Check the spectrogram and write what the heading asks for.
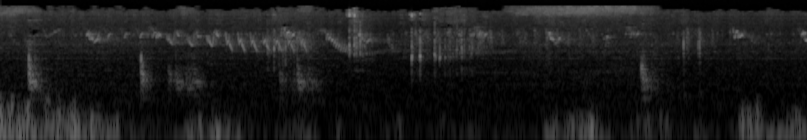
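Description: Small birds chirping, with one quick trill of about ten notes a couple of seconds in. Bursts of low wind rumble on the microphone are the loudest sound, at the start, around four seconds in and near the end.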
